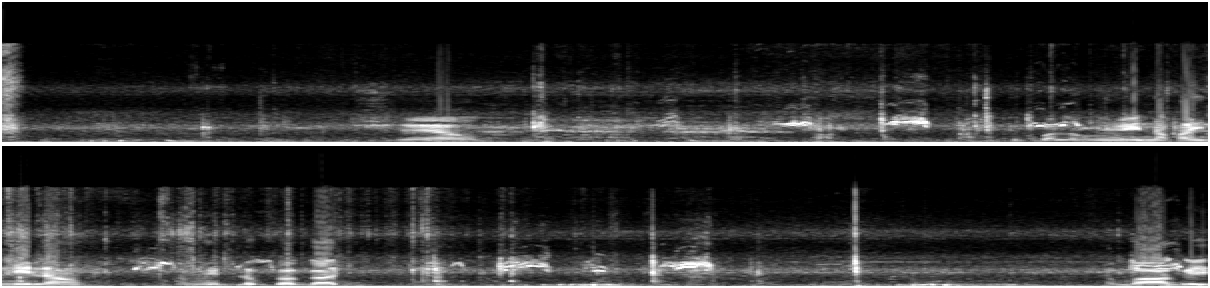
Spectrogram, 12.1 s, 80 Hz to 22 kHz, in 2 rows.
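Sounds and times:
pigeons cooing: 0:00.0 - 0:12.0
light clicks and knocks: 0:03.6 - 0:05.2.

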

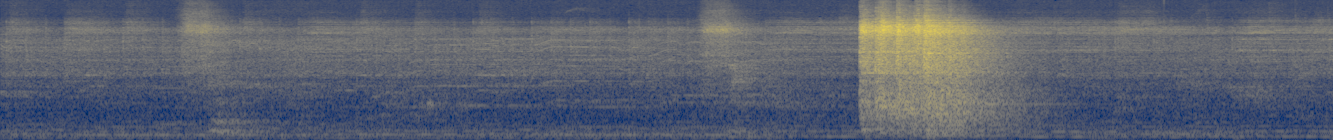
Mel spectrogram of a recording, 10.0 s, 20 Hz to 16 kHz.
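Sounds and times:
barbell clanking into metal rack: 0:06.5 - 0:07.9.

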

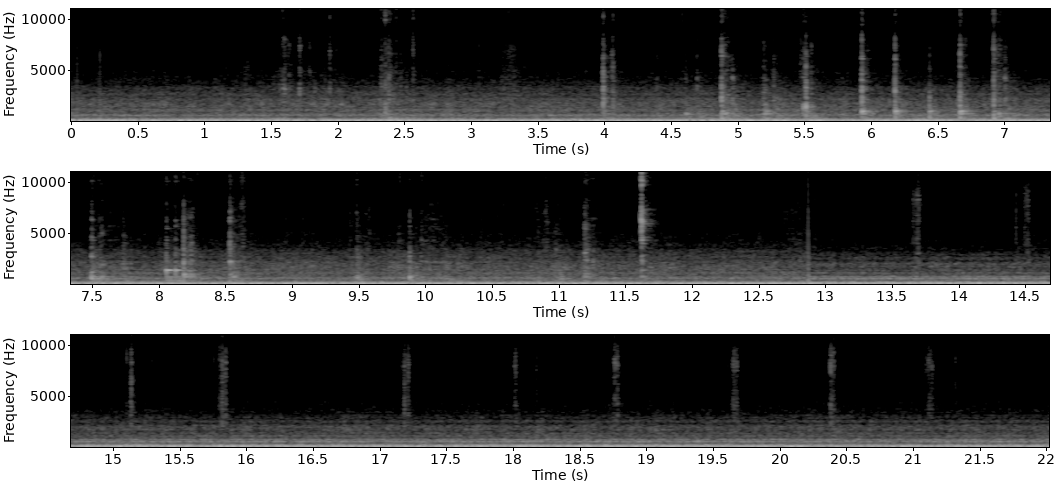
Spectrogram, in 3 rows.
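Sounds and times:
steady low hum: 0:00.0 - 0:22.0
scissors snipping leaves: 0:13.6 - 0:16.2, 0:17.1 - 0:21.4.

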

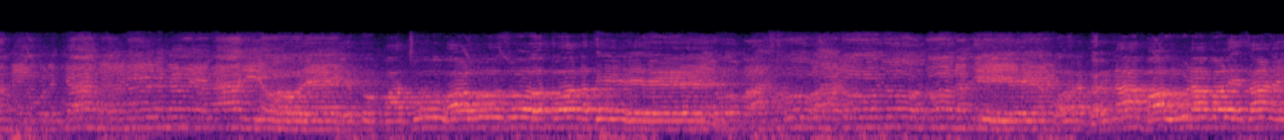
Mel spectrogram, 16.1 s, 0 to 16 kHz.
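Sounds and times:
mantra chanting in held notes: 0:00.0 - 0:16.0.

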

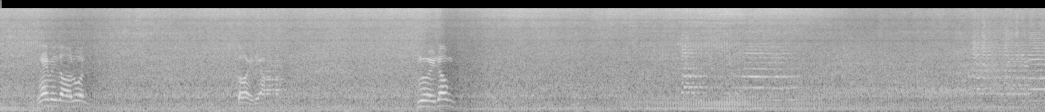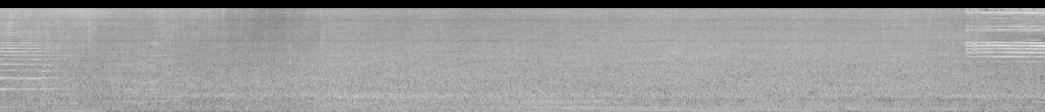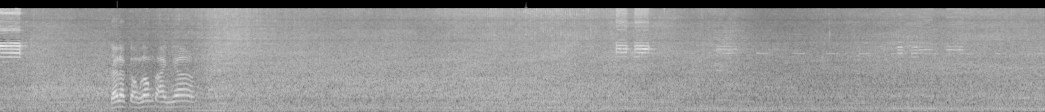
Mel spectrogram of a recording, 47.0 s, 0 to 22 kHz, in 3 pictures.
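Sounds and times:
road traffic passing: 0:00.0 - 0:47.0
vehicle horns: 0:10.1 - 0:12.4, 0:14.3 - 0:17.1, 0:30.1 - 0:31.9, 0:40.6 - 0:41.3, 0:44.8 - 0:45.9
shrill high horn: 0:10.2 - 0:12.2, 0:14.4 - 0:16.9.

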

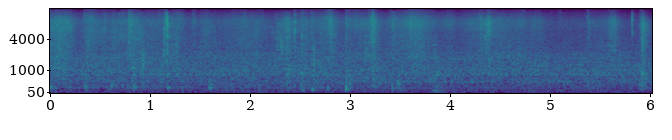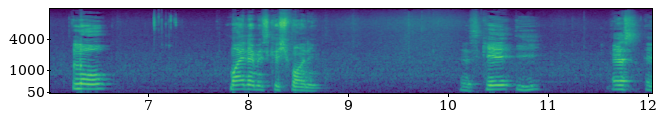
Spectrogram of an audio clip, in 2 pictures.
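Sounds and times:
soft knocks and shuffling: 0:00.0 - 0:06.1
low room hiss: 0:00.0 - 0:12.0.

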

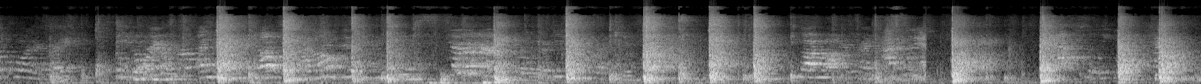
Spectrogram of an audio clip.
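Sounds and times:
kicks smacking kicking paddles: 0:09.5 - 0:12.0.

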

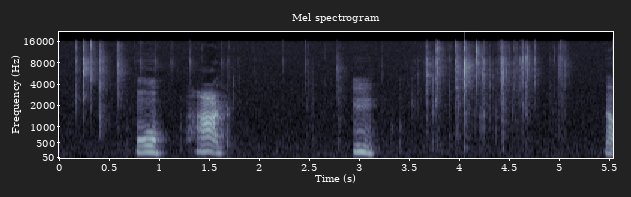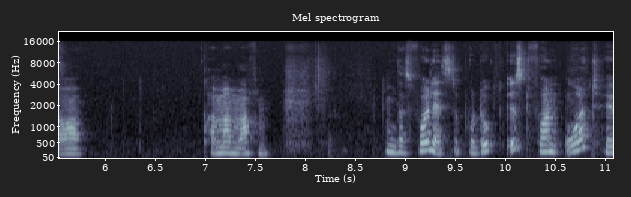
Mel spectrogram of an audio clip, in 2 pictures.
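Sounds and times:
foil wrapper crinkling: 0:00.1 - 0:05.2
person humming: 0:02.9 - 0:03.2.

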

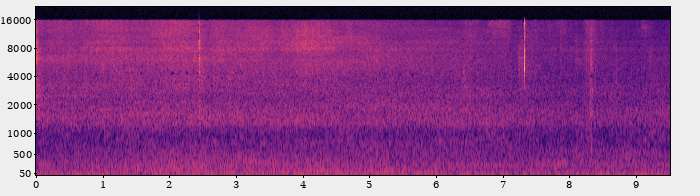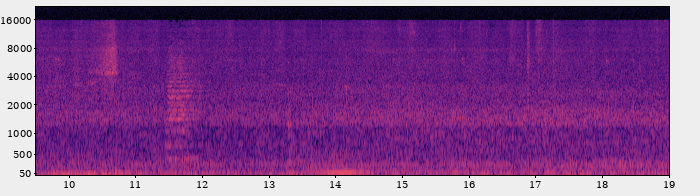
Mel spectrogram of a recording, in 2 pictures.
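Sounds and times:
street traffic rumble: 0:00.0 - 0:19.0
car horn toot: 0:11.4 - 0:12.0.

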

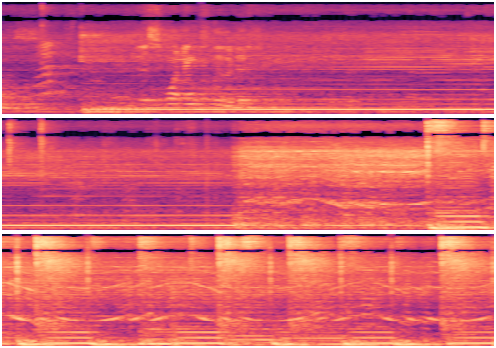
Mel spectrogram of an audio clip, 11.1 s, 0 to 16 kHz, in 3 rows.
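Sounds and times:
heavy bass guitar: 0:00.6 - 0:11.0
live rock band playing: 0:00.6 - 0:11.0.

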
